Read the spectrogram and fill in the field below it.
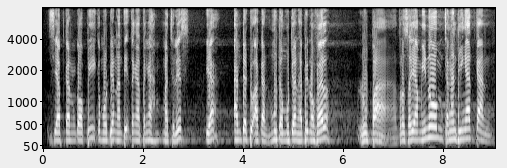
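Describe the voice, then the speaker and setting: A middle-aged man preaching a sermon at a festival, telling stories with jokes and shouting for emphasis. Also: a little high, moderate pace. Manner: animated, joking storytelling with shouted emphasis. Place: large hall at a religious festival. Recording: long hall reverb.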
